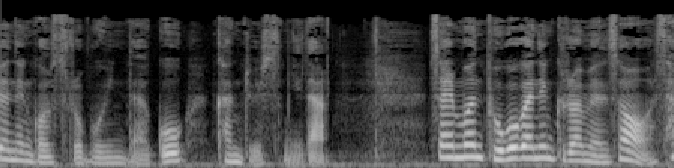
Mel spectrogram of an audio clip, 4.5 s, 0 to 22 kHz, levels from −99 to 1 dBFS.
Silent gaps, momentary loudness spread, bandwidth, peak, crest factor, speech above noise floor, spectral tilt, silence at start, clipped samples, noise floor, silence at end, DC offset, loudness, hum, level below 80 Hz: none; 15 LU; 15.5 kHz; -10 dBFS; 16 dB; 22 dB; -5.5 dB/octave; 0 s; under 0.1%; -49 dBFS; 0 s; under 0.1%; -28 LUFS; none; -58 dBFS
